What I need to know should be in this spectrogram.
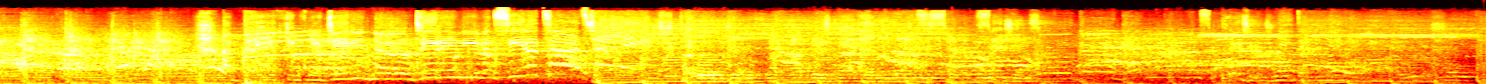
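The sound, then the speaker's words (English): Crowd noise at a roller derby game, a dense, steady roar of cheering and yelling with voices over it that stays loud throughout and eases slightly near the end. “What you just heard was a roller derby game.”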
